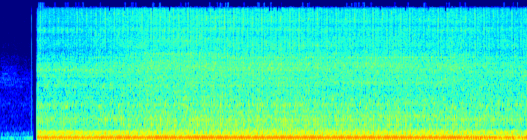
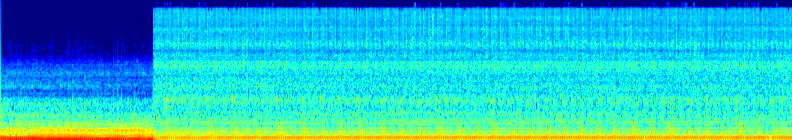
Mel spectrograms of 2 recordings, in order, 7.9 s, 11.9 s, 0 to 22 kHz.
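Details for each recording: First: Barn-find Volvo 480ES running on a replacement ECU, no engine warning lights: steady low idle with a slightly uneven, wavering pulse; not running as smooth as it can, rough idle, cause not yet known. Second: Barn-find Volvo 480ES on a replacement ECU, fuel pump primed: catches quickly, almost at the first turn of the key, then settles into a steady, even low idle with no misses; normal start and idle.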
